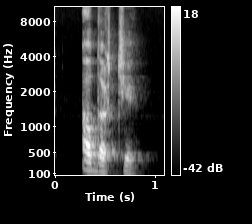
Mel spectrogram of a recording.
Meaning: diminutive of adder
- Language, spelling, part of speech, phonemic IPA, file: Dutch, addertje, noun, /ˈɑdərcə/, Nl-addertje.ogg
